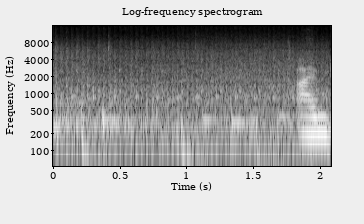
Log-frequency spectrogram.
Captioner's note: engine whirring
